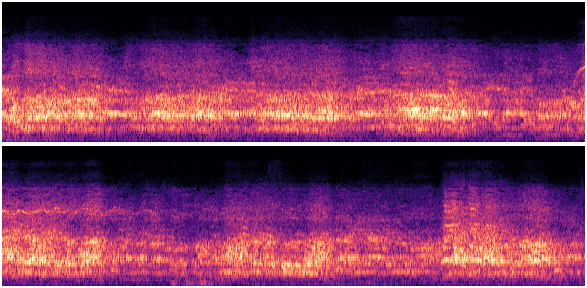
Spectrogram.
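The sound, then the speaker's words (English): Loud crowd of protesters marching in Australia, a continuous mass of shouting and chanting voices that swells and dips in waves without a break. “Anyway, Muslims, they're marching in Australia.”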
